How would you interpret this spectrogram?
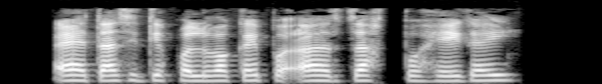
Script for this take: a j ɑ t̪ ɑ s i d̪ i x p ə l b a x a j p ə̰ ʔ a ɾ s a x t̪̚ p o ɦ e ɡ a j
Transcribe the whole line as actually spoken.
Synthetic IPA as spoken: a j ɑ t̪ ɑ s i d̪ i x p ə l w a k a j p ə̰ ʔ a ɾ z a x t̪̚ p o ɦ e ɡ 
